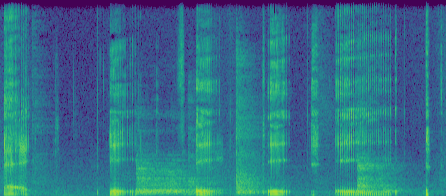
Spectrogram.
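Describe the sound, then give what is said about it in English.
Someone belches the alphabet, a string of distinct, voiced syllables one after another, each burp loud with short pauses between, sounding out letters in a rhythmic sequence. “Are you belching the alphabet?”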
